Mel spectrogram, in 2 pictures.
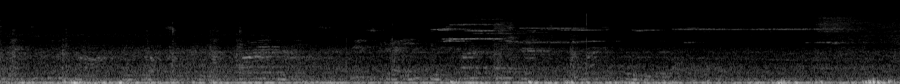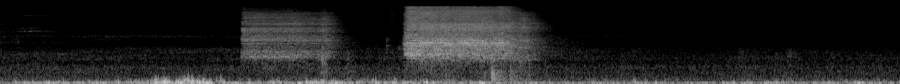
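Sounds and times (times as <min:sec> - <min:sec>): electric train rumbling: 0:00.0 - 0:18.0
faint high wheel squeal: 0:04.3 - 0:09.6
loud hiss bursts: 0:11.4 - 0:14.6.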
